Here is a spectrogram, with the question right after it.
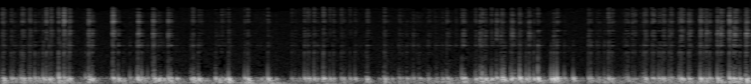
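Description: A clear, hollow, empty ribbed glass jar, turned upside down over a microphone, is tapped on its sides with long nails. The sound is a rapid, uneven stream of short clicking taps over a dense, muffled low resonance that stays boxy and enclosed throughout.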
